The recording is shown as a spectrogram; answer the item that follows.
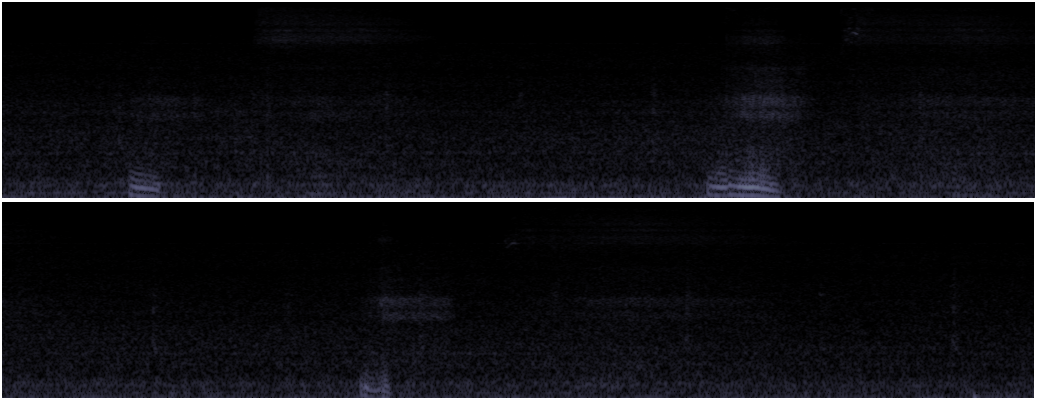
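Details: Pet Miniature Dachshund, female, snoring after falling asleep, in an uncut recording. Soft raspy snores come roughly every five seconds, one louder than the rest, against a low steady hum.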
